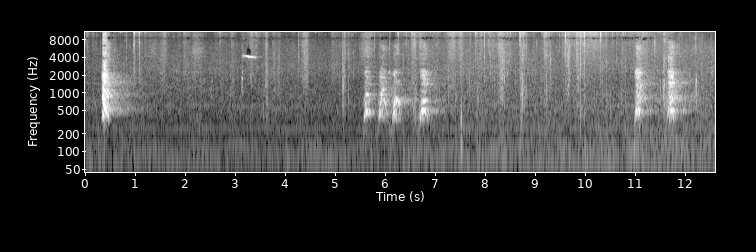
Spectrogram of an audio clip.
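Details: Jada, a female Giant Schnauzer puppy in protection training, giving scattered barks: one loud bark, a cluster of four softer barks near the middle, then two more near the end, with footsteps and faint background noise.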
